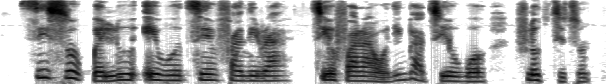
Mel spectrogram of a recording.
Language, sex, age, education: Yoruba, female, 15-29, tertiary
